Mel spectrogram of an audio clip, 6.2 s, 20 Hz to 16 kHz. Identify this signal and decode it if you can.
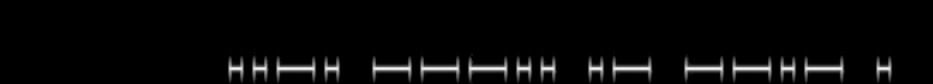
Morse code, heard as a keyed tone, about 15 wpm, 700 Hz. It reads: F8AQE
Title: DXCC-100 Call Signs - 5 Characters - 15wpm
